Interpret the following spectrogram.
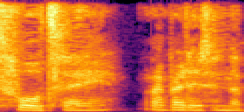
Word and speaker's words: forte: i don't know it's fourth or forte it is forte i read it in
